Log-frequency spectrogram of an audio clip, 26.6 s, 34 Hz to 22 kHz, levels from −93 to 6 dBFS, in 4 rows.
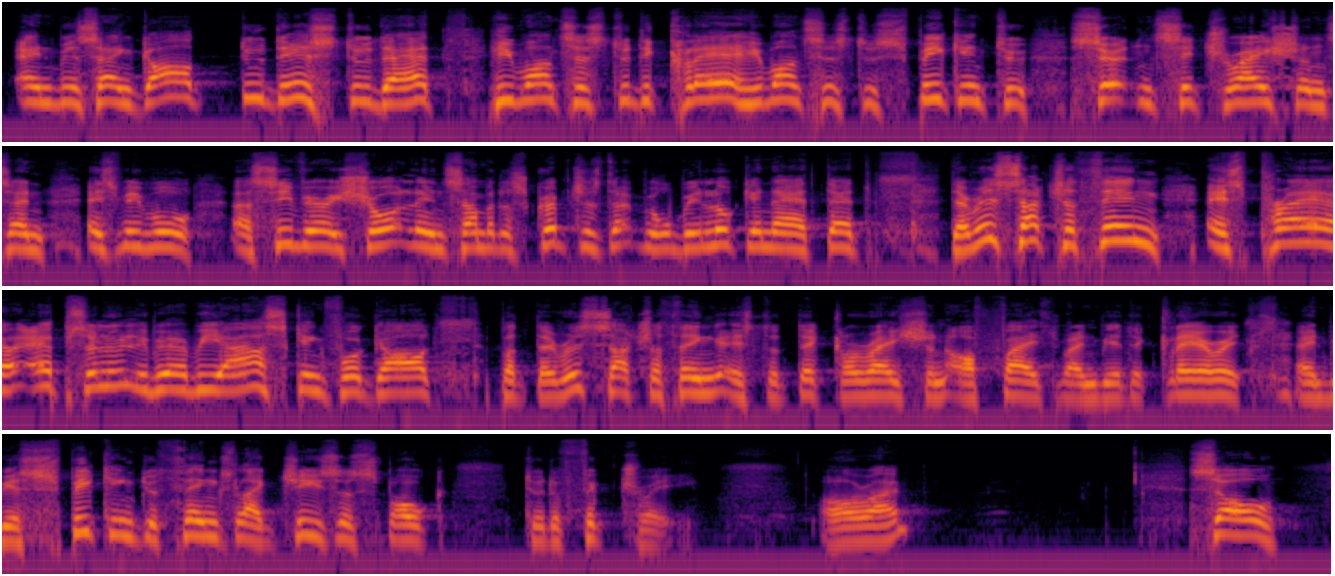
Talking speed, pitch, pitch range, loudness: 185 wpm, 205 Hz, 175-230 Hz, -25 LUFS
